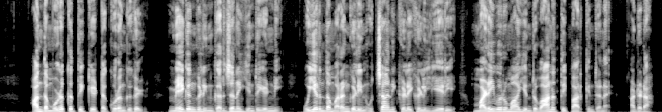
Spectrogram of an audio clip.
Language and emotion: Tamil, neutral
